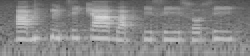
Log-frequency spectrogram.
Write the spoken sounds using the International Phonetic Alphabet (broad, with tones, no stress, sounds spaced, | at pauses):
a˨ ɡ e˦ k͡p ĩ˨ t͡s i˦ t͡ʃ aː˦ b a˨ pʰ i˨ s iː˨ s o˨˦ s i˦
